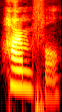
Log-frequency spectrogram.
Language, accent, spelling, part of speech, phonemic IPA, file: English, US, harmful, adjective, /ˈhɑɹmfl̩/, En-us-harmful.ogg
- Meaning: Causing or likely to cause harm or damage; injurious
